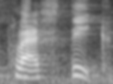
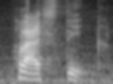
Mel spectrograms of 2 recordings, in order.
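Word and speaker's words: Plastiq: So you can use plastic with a Q at the end.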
